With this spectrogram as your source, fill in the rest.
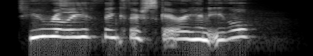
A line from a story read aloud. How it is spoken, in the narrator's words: Brendan asked anxiously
